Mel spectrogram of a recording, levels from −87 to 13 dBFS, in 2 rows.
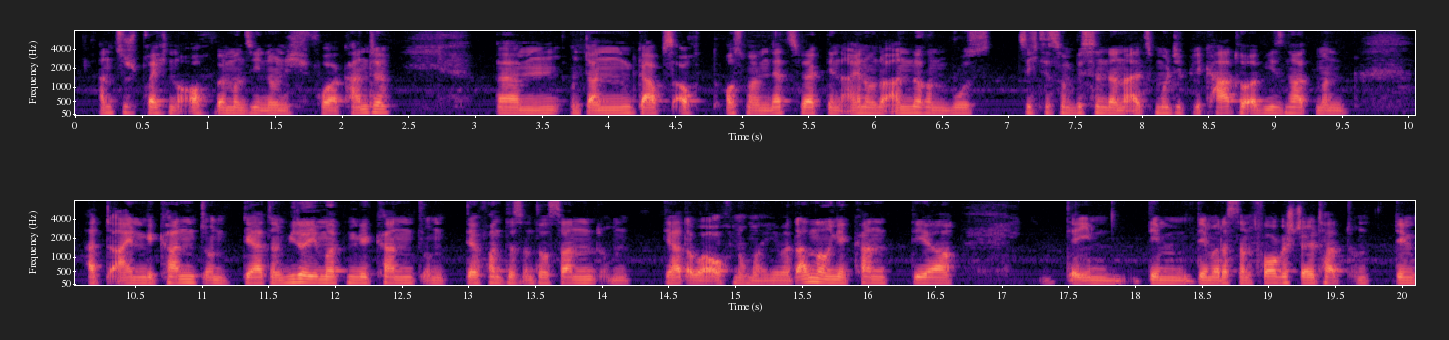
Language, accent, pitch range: German, German, 95-105 Hz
